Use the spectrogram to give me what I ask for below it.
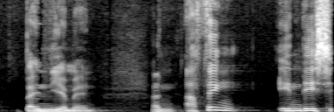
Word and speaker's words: Benjamin: borrowed this idea from Walter Benjamin or Benjamin I should pronounce it properly but Benjamin and I think in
